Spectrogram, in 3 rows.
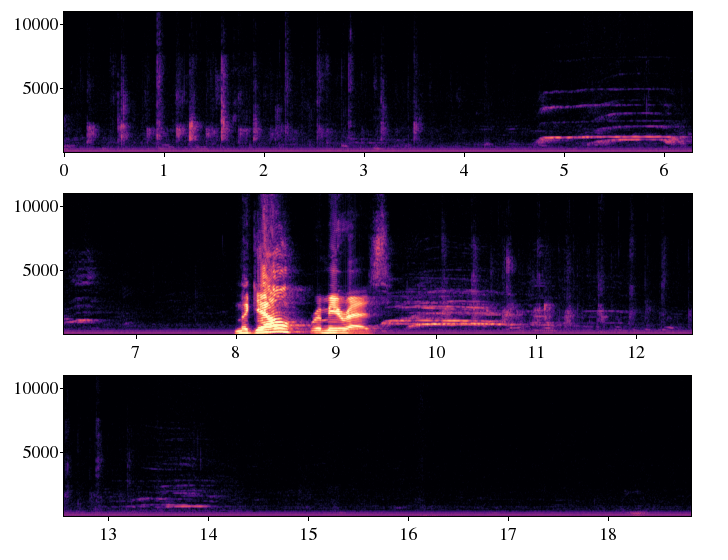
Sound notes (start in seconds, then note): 0.0 audience clapping; 4.7 audience cheering; 9.4 audience cheering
